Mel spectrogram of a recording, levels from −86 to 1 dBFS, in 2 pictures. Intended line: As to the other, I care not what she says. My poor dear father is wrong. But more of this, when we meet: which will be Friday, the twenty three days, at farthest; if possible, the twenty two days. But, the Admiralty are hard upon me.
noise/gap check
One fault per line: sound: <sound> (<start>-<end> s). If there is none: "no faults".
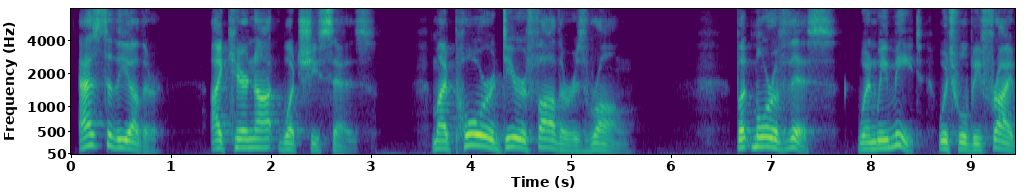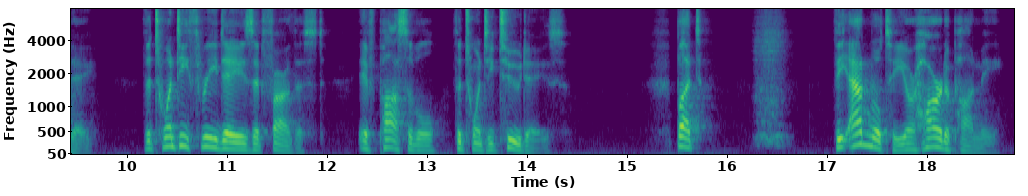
sound: sniff (16.2-16.7 s)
